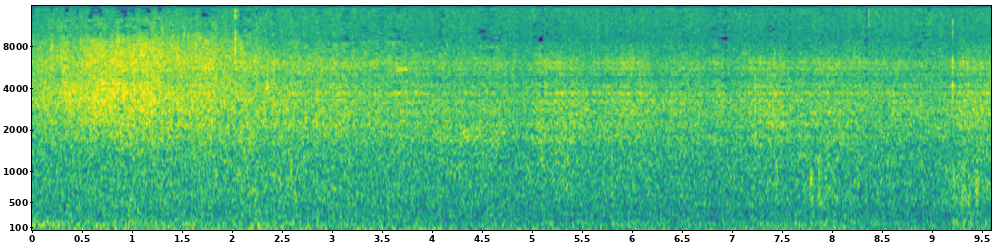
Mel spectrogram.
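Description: ÖBB class 1012 electric locomotive approaching with a rolling-highway train of lorries on low-floor wagons: a steady low rumble and hiss, with wind buffeting the microphone.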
